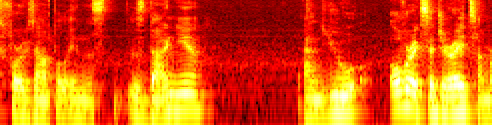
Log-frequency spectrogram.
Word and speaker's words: здание: Здание. Здание is building. Здание. Здание. With the emphasis on a.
